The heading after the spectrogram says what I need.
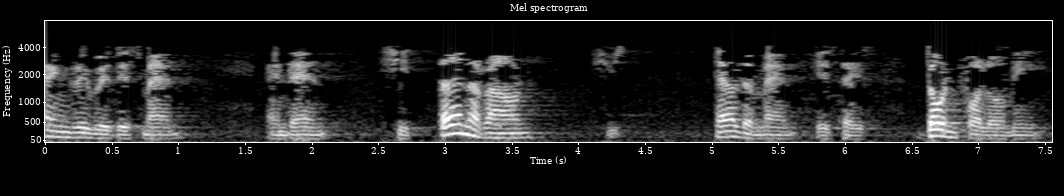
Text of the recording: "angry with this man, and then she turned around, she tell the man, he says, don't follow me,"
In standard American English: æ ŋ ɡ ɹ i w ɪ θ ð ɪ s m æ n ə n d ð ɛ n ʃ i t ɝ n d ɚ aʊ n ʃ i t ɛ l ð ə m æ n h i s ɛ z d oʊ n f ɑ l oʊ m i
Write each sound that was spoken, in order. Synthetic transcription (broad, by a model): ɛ ŋ ɡ ɹ i w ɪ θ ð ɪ s m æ n ə n d ɛ n ʃ i t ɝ n ɚ aʊ n ʃ i t ɛ l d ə m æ n h i s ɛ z d oʊ n f ɑ l oʊ m i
